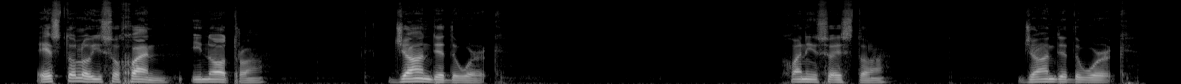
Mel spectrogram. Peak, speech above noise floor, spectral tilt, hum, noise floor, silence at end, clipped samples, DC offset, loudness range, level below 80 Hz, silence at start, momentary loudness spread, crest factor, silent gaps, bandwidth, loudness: -8 dBFS; 48 dB; -5 dB/octave; none; -74 dBFS; 0.5 s; under 0.1%; under 0.1%; 8 LU; -58 dBFS; 0.4 s; 14 LU; 22 dB; none; over 20 kHz; -27 LUFS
